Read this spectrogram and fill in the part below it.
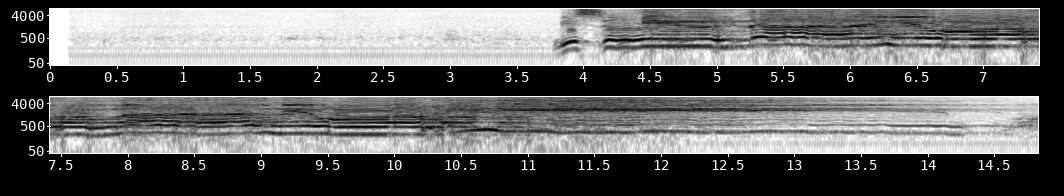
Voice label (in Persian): تلاوت زیبای سوره بلد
